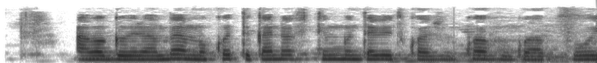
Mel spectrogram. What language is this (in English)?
Kinyarwanda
